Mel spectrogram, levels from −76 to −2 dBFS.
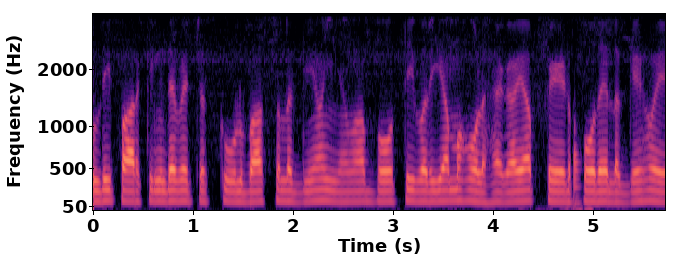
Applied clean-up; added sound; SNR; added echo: neural separator model SepFormer WHAM!.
